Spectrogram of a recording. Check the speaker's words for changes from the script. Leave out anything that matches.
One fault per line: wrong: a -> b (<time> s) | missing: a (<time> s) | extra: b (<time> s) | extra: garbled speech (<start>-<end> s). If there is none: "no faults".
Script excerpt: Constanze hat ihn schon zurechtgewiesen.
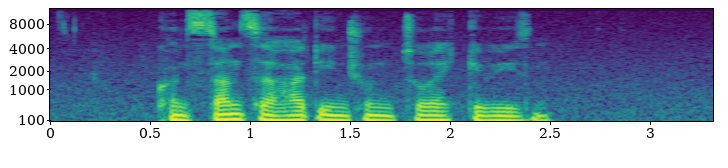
no faults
